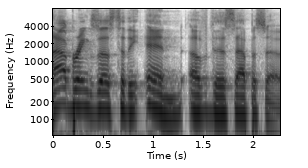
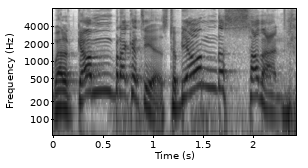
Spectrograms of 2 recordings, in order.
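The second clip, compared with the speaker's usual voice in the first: very high, sing-song leprechaun voice; 11 semitones higher than usual. Podcast host tries out the show intro in a leprechaun voice. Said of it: "I was trying to be like a leprechaun".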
